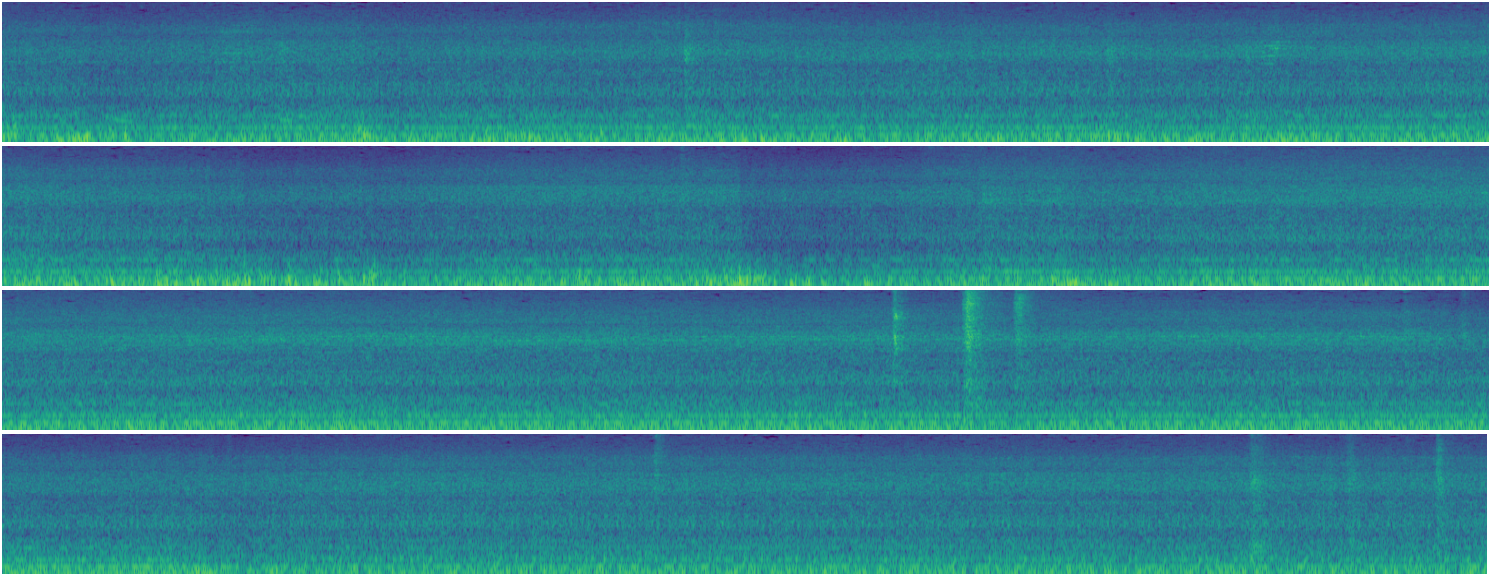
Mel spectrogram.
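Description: Fire truck's diesel engine idling steadily, a constant even hum with no change in speed. A couple of sharp clicks about two-thirds of the way in.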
